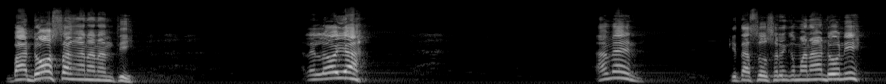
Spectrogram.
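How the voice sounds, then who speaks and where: Middle-aged preacher guy, high bright voice, jokey and animated, keeps quizzing the crowd. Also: slow pace, pauses often, faint music behind. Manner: animated, teasing, mixes in Manado dialect phrases and English words. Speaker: pastor. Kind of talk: lively sermon with jokes and audience questions.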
